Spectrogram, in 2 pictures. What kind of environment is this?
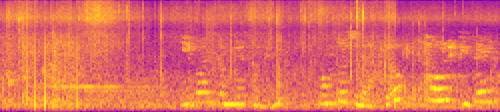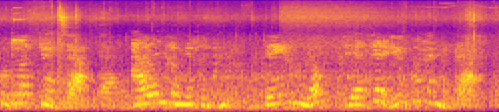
bus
